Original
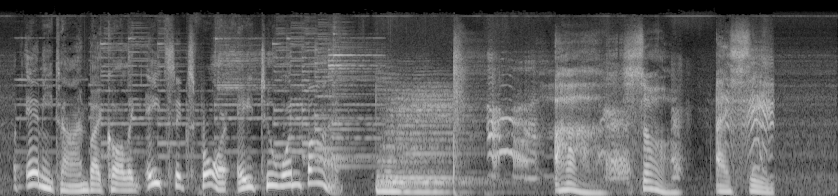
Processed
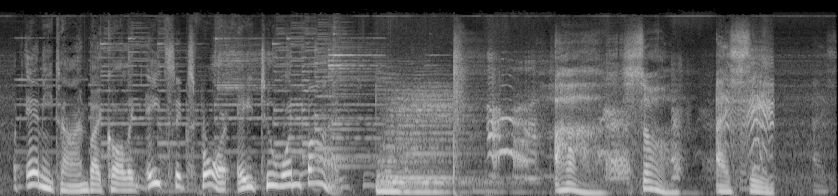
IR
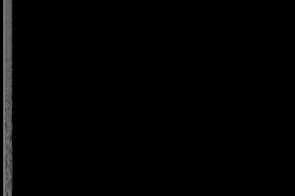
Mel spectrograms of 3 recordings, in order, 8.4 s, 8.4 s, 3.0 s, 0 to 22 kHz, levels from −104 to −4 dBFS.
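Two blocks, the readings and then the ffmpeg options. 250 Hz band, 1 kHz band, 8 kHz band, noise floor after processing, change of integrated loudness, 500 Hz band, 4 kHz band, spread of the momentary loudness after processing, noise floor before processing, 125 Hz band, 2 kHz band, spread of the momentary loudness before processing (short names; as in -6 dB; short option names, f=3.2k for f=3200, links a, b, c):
-2.0 dB, -2.0 dB, -2.0 dB, -52 dBFS, -2.0 dB, -2.0 dB, -2.0 dB, 7 LU, -51 dBFS, -2.0 dB, -2.0 dB, 7 LU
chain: -af "aecho=1:1:964:0.0891,volume=-2dB"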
